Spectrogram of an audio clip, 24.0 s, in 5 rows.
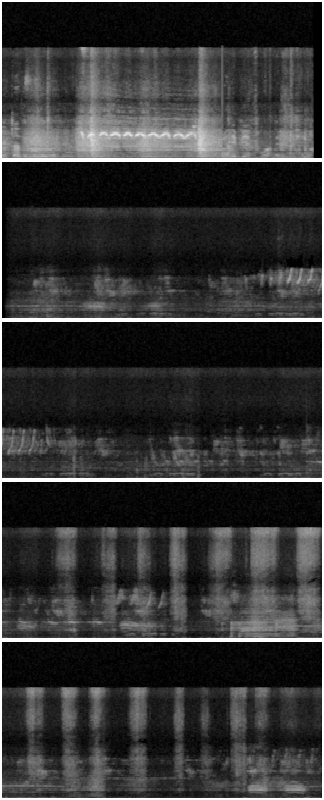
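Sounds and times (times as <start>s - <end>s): faint birds calling: 1.2s - 3.0s, 5.3s - 24.0s
bird trill: 1.2s - 3.1s, 11.9s - 17.8s.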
